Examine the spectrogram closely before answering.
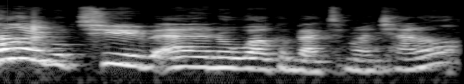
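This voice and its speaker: A woman with an Australian accent, a fairly high pitch and lively intonation, over noticeable background noise. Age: 30s. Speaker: book vlogger. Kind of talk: casual book review vlog. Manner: hesitant, many fillers.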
